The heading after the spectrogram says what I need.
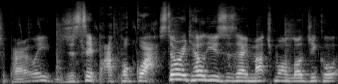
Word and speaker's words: Storytel: And we're talking about Storytel, 1L, or if you're pronouncing it in the original Swedish, Storytel.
